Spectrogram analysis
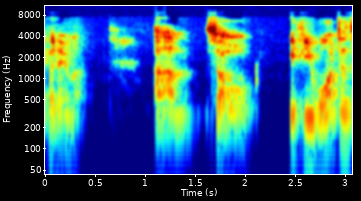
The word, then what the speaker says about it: pneuma: the other day, because do you pronounce that first letter or not? Is it pneuma or is it pneuma? So it depends on who you talk to. If you want to use strict Erasmian pronunciations, it is pneuma.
